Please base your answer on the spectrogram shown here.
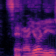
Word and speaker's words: Ferrajoli: Ferrayoli se escribe Ferrajoli.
